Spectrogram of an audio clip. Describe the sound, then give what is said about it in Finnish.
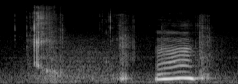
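Biting into buttered school crispbread (näkkileipä): a few sharp, dry crunches, followed by a brief voiced hum. “Ettepä usko, miten ihanalta maistuu koulunäkki monen vuoden jälkeen. Pieni sipasu rasvaa päälle ja”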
